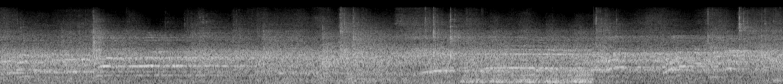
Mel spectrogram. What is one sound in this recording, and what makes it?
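Men shout to each other across the ice.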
